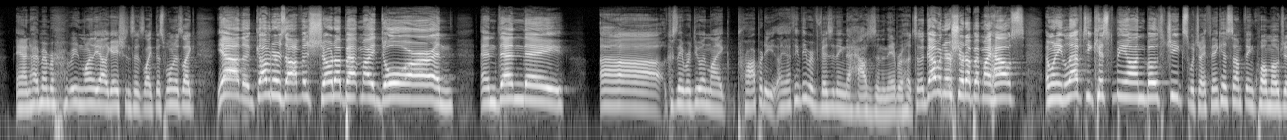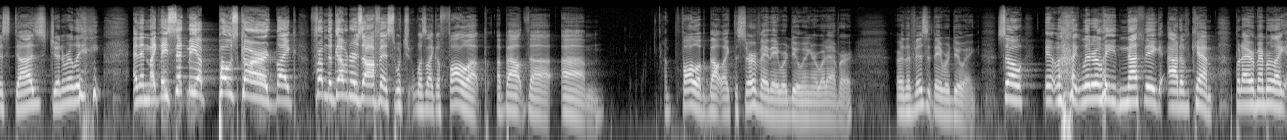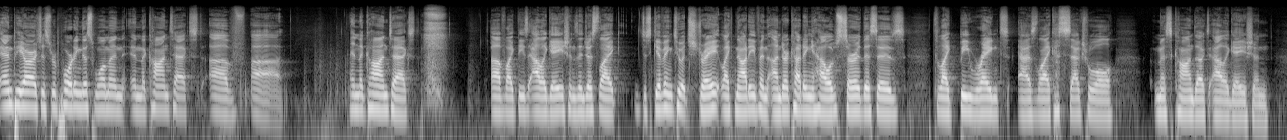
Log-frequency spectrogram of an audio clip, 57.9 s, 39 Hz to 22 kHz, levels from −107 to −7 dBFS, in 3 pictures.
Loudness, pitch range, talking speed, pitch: -20 LUFS, 140-235 Hz, 175 wpm, 180 Hz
